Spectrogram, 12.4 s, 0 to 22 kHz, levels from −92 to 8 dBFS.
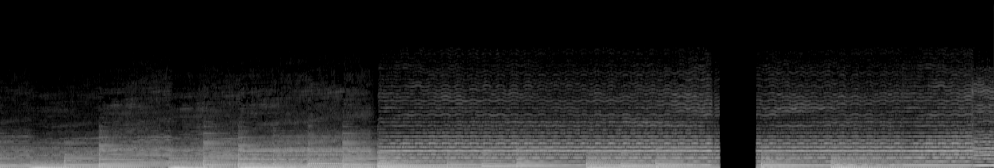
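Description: At 9.00 s the sound cuts off in mid-flow and the output stays silent until 9.47 s, a gap of about 0.45 s, before carrying on. This is a playback stall, most likely the player running short of data or having its output thread blocked until it caught up. On a waveform it shows as an abrupt flat line with no fade at either edge. On a spectrogram it is a clean vertical band empty across all frequencies.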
